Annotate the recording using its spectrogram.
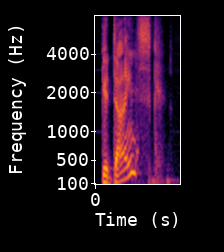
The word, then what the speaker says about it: Gdańsk: How do you pronounce Donsk? Oh, gee. Gdańsk? Donsk? Gdańsk? Marta completed her studies at the University of Technology Gdańsk, I think is how it's pronounced, in Poland.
